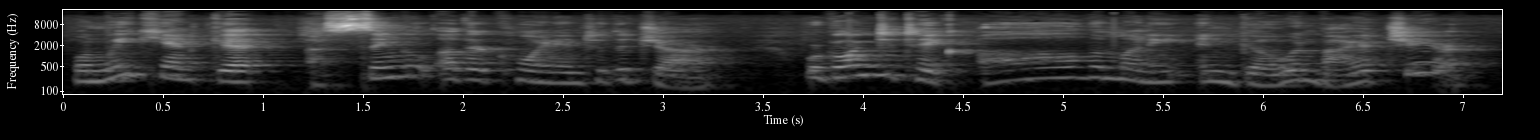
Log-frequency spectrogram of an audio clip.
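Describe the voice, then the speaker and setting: A woman reading a children's picture book aloud in a deliberate, expressive storytelling style. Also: medium pitch, echoey room. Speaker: storybook reader.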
